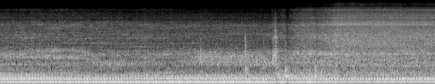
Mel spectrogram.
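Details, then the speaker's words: Buick LeSabre V6 that sat 3 to 4 years, just revived after getting the fuel pump working and priming the fuel rail. The first start gives a strong, steady note with no misses or knocks, and no fuel leaks. It runs normally. "boom she's a runner how do you like that nice we're not even spraying fuel everywhere"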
